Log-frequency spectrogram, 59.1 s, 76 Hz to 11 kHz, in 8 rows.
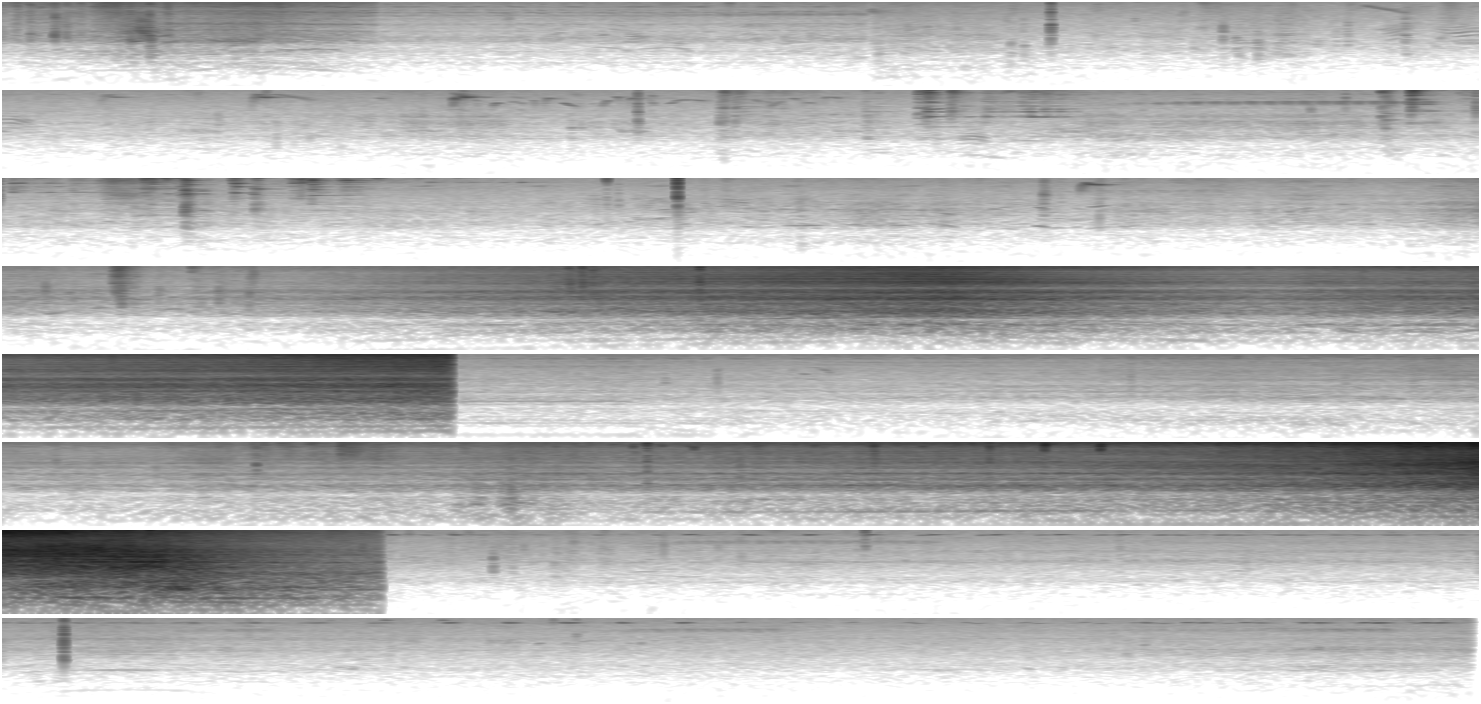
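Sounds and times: bus engine running: 21.8s - 31.9s, 35.8s - 46.3s.

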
